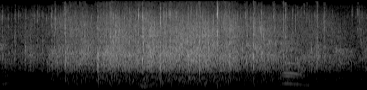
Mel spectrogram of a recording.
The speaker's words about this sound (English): Wow, that's good. Yeah, we can clap for that. That's awesome.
